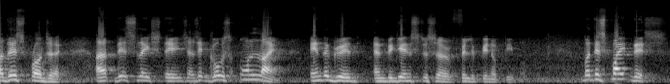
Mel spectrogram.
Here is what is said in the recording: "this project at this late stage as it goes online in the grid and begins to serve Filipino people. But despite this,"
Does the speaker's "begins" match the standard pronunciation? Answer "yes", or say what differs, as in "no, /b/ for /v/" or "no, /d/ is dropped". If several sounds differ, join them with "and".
no, /s/ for /z/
